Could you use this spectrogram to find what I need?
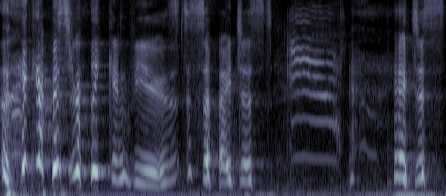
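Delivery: loud, high laughing through words. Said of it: "I'm laughing because".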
